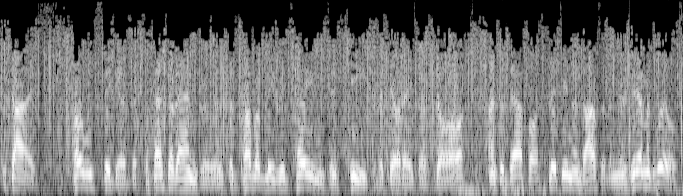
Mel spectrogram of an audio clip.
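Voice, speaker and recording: A tinny, noisy 1930s radio recording carries a male actor as an excitable gentleman doctor with a genial storytelling manner. He speaks at a medium pitch in the period radio drama style. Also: normal speed, lightly acted. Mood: genial, amused.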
